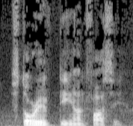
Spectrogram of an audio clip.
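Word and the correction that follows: Dian: Yeah. Diane. It's pronounced Diane.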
